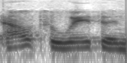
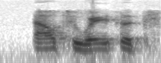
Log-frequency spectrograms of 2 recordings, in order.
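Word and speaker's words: Al-Tuwaitha: You've heard of, during all the radiation and everything, you've heard about Al-Tawaita nuclear research facility, have you not, in Iraq? – Say that again? – It's Al-Tawaita nuclear research facility.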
